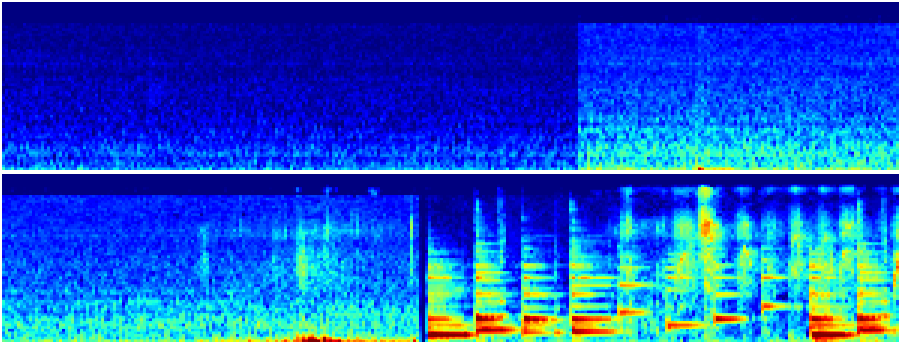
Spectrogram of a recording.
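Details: Near-silent room tone gives way to a soft rising noise, then bright plucked ukulele music with a steady rhythm fills the last few seconds.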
